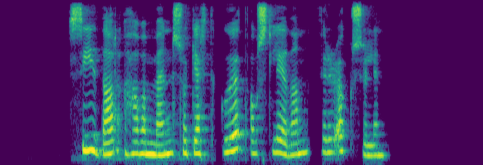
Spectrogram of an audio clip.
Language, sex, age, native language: Icelandic, female, 30-39, Icelandic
